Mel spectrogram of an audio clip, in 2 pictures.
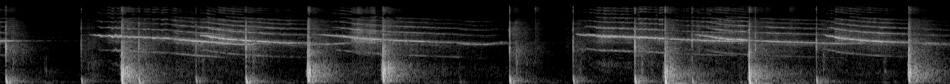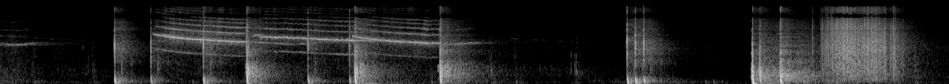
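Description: Consumer firework cake going off in three rapid volleys of sharp bangs mixed with falling whistles. It ends with a few lone bangs and a loud hissing burst near the end: the last shots of a grand-finale cake.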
